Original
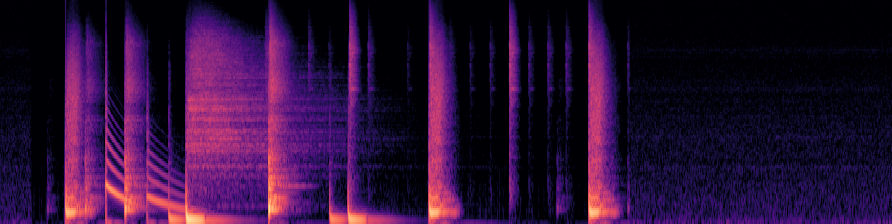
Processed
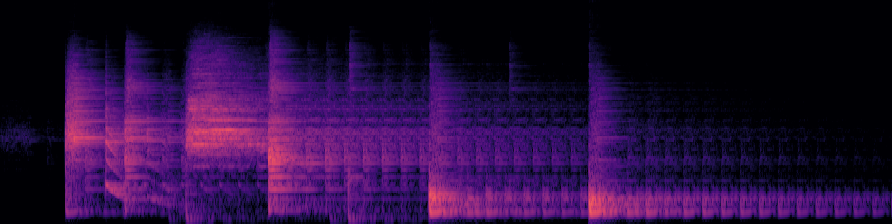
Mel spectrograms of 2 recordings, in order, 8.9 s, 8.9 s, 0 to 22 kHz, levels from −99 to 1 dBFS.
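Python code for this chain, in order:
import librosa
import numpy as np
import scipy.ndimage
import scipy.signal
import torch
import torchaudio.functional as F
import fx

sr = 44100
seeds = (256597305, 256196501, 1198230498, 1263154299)

p1 = fx.low_shelf(x, sr, hz=69.0, db=-8.5)
p2 = fx.room_shoebox(p1, sr, seeds[0], volume_m3=560.0, walls='mixed', distance_m=0.5)
p3 = fx.filter_sweep_bandpass(p2, sr, from_hz=2000.0, to_hz=300.0, start_s=2.42, end_s=4.65, q=3.5)
p4 = fx.tilt_shelf(p3, sr, db=-7.5, hz=970.0)
p5 = p4 + fx.echo_heads(p4, sr, ms=189, heads='all three', feedback_pct=74, wet_db=-23.5, dry=0)
p6 = fx.quant_float(p5, sr, bits=6)
p7 = fx.comb_fb(p6, sr, f0_hz=86.0, decay_s=0.78, harmonics='all', damping=0.0, mix_pct=90)
p8 = fx.over_compress(p7, sr, threshold_db=-46.0, ratio=-1.0)
p9 = p7 + F.gain(torch.from_numpy(p8), -0.5).numpy()
y = F.gain(torch.from_numpy(p9), 6.0).numpy()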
